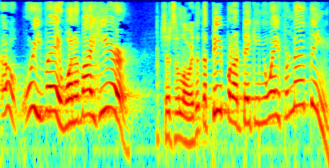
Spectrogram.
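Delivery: Yiddish-inflected voice, pitched high.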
